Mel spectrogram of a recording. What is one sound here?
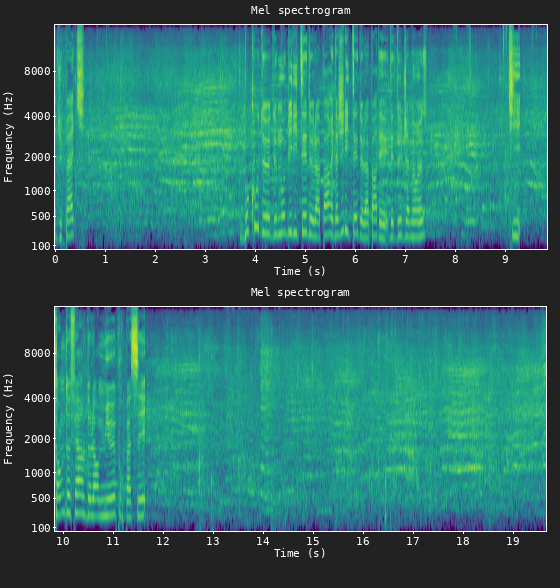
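Roller skate wheels roll and scrape on a hard floor.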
